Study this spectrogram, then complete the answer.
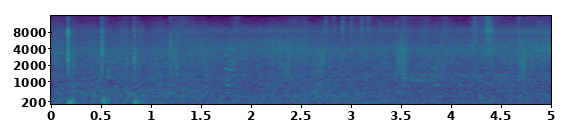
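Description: Footsteps thump on wooden planks, then patter softly on soil.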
